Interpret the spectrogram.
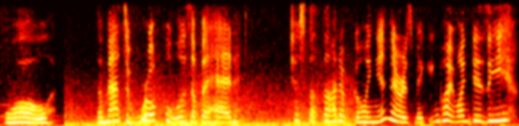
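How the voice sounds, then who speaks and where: A woman voicing a tiny, childlike floating girl companion in a video game, excitable and earnest with a squeaky voice. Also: unhurried, background noise. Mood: awed, uneasy. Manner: speaks of self in third person. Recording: loud music behind the voice.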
